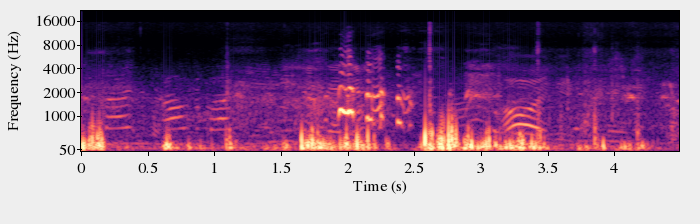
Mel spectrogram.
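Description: Several short shouted calls from people on and around a grass football pitch, high and drawn out, over a low rumble.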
